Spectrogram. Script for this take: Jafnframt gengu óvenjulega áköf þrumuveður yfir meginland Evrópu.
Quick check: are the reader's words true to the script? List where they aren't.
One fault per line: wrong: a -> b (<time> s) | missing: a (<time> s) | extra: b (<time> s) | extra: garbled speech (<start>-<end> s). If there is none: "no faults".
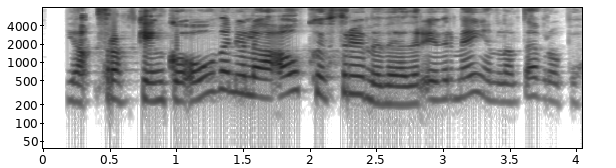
no faults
